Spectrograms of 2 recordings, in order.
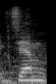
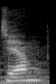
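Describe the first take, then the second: First: The name starts with an 'eks' sound. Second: The name starts with a 'z' sound. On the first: "অনেকেই বলে এক্সাম" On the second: "অনেকেই বলে জ্যাম"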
